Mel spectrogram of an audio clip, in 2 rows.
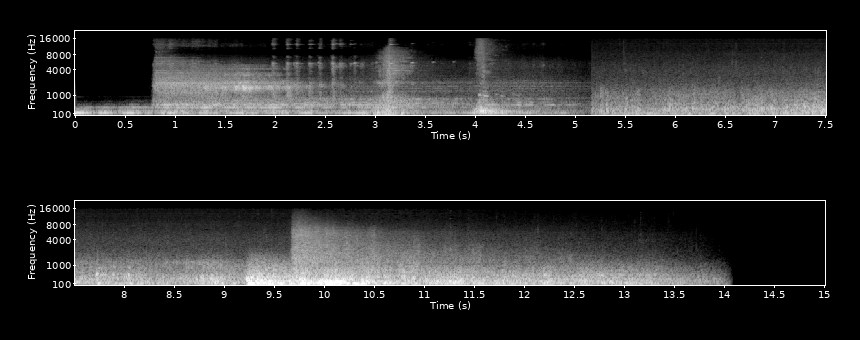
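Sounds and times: steady rain: 0:05.2 - 0:13.8
thunder cracking and rumbling: 0:05.2 - 0:14.0.

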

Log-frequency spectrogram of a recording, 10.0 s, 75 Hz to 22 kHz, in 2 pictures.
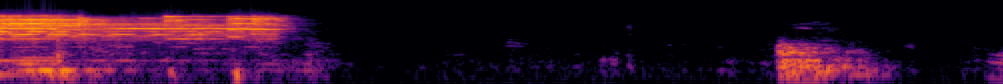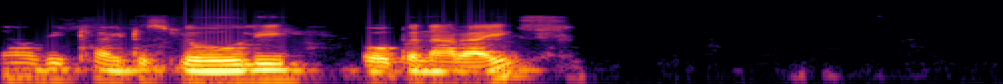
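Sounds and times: electronic bell-like chime: 0:00.0 - 0:01.6.

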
